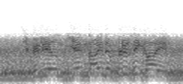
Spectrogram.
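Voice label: German tank damaged mood high, speech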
